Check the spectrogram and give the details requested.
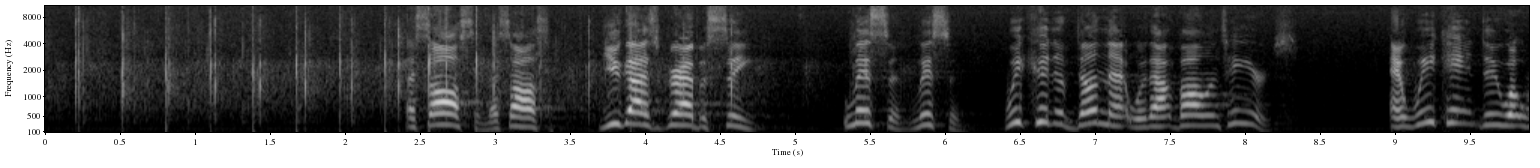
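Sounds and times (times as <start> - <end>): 
round of applause: 0.0 - 4.7
speech: 2.4 - 8.4, 9.0 - 9.8.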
